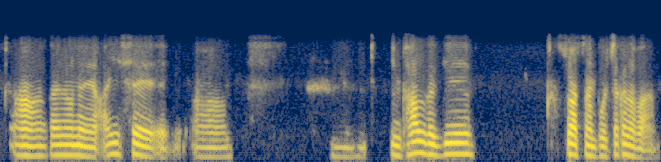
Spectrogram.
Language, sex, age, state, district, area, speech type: Manipuri, male, 30-45, Manipur, Churachandpur, rural, conversation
